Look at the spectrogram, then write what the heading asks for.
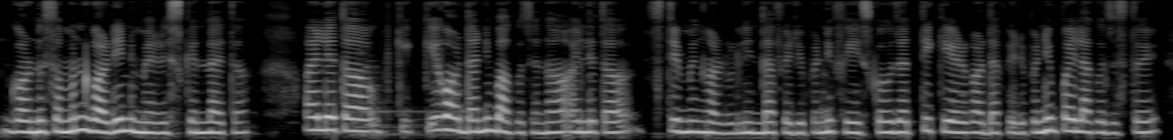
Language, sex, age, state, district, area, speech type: Nepali, female, 18-30, West Bengal, Kalimpong, rural, spontaneous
